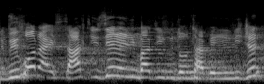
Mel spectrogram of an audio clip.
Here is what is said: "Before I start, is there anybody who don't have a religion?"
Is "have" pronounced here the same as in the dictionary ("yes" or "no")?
no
